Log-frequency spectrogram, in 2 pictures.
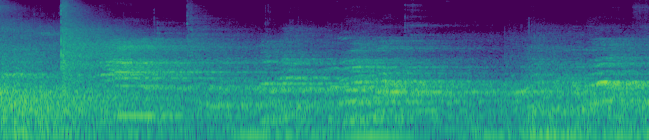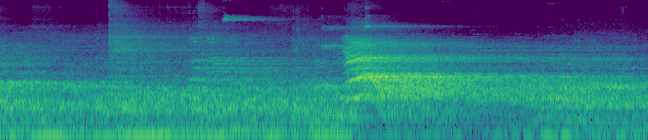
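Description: Men call out and talk loudly during play.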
